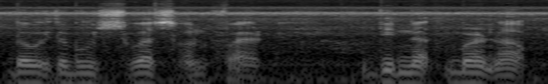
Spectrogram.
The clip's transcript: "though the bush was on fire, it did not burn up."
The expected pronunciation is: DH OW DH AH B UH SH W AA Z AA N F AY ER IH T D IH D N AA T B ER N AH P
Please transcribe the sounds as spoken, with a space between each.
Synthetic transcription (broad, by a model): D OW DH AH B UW S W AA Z AA N F AY ER IH T D IH D N AA T B ER N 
